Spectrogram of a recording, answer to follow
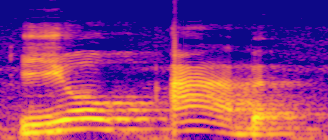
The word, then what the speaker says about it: Joab: Joab de l'hébreu, ça veut dire Yoab, Y-O-W, l'apostrophe, A-B à la fin, Yoab.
